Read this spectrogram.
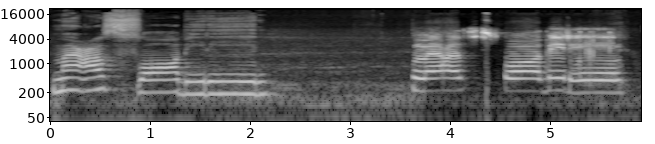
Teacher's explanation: مع یہ باریک ہوگا، صابرین پور ہوگا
